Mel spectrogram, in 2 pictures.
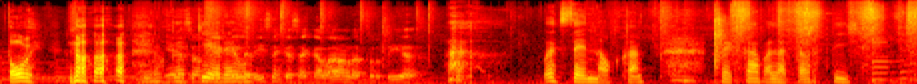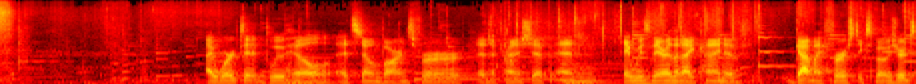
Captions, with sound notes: (person laughing) (speaking in foreign language) (speaking in foreign language) I worked at Blue Hill at Stone Barnes for an apprenticeship and it was there that I kind of got my first exposure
